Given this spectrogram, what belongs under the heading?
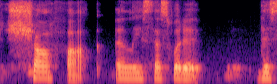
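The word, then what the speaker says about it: שָׁפַךְ: It's spelled S-A-P-A-K, and it says pronunciation is shafak.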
